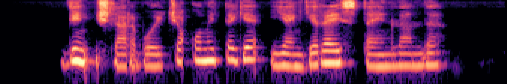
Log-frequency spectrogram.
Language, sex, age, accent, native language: Uzbek, female, 25-34, Toshkent shahri, Uzbek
